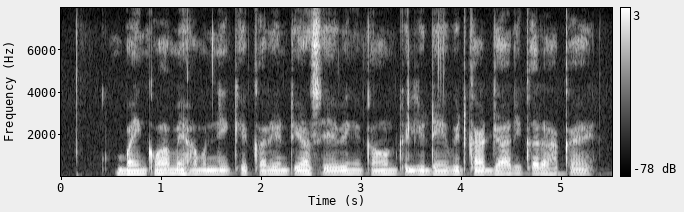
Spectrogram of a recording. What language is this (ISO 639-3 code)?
mag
